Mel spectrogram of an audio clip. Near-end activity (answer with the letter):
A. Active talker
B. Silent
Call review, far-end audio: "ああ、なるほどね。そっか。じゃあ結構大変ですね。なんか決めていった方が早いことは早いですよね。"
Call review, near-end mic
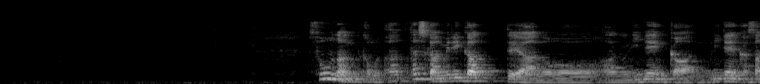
A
